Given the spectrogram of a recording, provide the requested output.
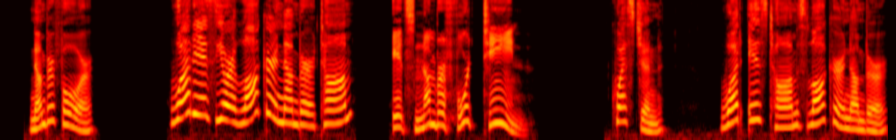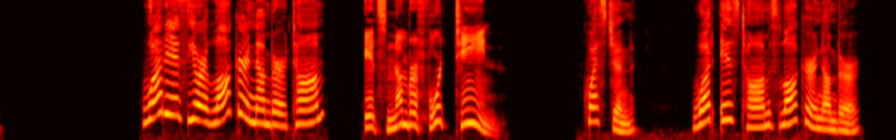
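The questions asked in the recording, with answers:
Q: What is Tom's locker number?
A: 14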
